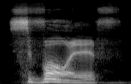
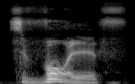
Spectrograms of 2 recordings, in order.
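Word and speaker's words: zwölf: act 11 is elf elf then twelve is svolf swolf so as i mentioned earlier it is very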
